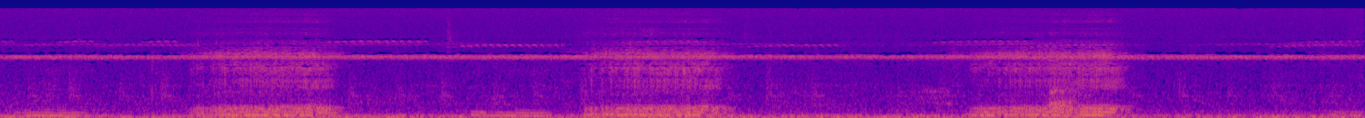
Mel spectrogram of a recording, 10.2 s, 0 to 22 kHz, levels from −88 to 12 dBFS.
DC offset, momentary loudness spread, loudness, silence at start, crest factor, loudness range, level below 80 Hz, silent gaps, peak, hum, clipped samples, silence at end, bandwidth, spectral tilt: under 0.1%; 8 LU; -33 LUFS; 0 s; 16 dB; 1 LU; -42 dBFS; none; -16 dBFS; none; under 0.1%; 0 s; 16.5 kHz; -4.5 dB/octave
